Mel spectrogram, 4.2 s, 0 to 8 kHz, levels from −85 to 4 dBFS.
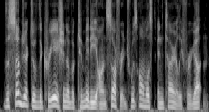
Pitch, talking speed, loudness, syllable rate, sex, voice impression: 150 Hz, 200 wpm, -18 LUFS, 6.5 syllables/s, male, masculine, adult-like, fluent, sincere, friendly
